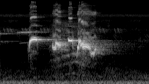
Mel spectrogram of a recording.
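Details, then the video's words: A red-whiskered bulbul gives energetic morning song used in contest training. A sharp whistled opening note leads into a run of chirpy, bubbling warbles that drop in pitch. The background is otherwise quiet. "Chào mào hót kích lửa " luyện chào mào hót đấu buổi sáng" kích chim hót căng lửa"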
